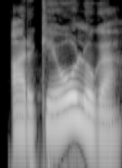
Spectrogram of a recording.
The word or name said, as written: arqueologa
